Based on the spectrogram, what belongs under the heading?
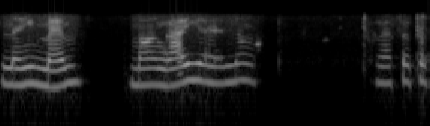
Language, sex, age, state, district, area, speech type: Hindi, female, 30-45, Uttar Pradesh, Ghazipur, rural, conversation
